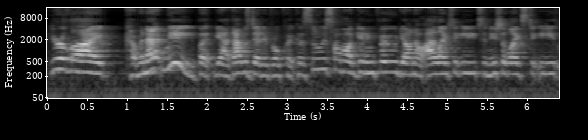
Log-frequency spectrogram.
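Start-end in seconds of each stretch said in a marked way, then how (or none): 0.0-1.9 much higher and louder, then slowing down; indignant retort. Retold or imitated. Scolding Tanisha for turning on her, mock outrage. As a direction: act out an outraged comeback, stretching the end. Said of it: "I'm like".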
